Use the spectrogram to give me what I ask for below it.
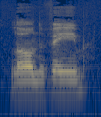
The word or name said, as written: Lon a Bheuma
